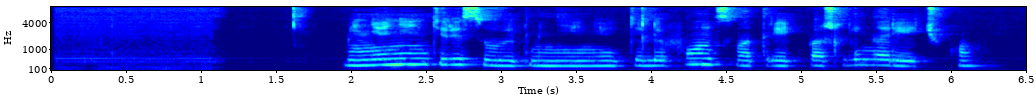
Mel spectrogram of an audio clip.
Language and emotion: Russian, neutral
